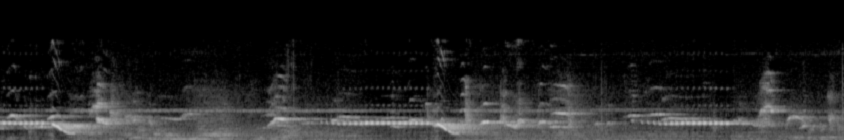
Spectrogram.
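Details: Male oriental magpie-robin singing loudly to call a female: three phrases of long level whistles ending in steep downward sweeps, separated by fast trills and high chirps.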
